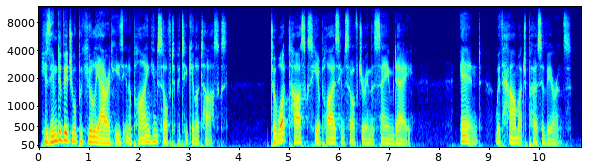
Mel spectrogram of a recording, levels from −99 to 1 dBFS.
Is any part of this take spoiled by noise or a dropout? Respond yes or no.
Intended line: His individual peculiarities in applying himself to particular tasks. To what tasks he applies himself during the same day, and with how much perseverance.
no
